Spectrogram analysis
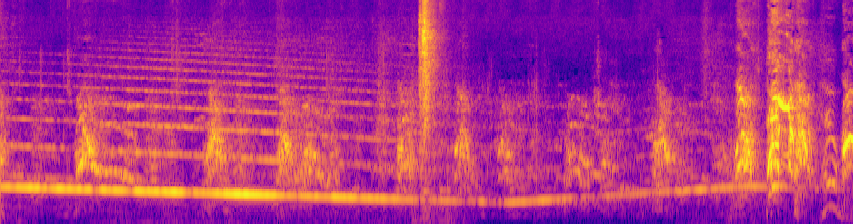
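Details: Several Yorkshire terriers howl at a sounding alarm: wavering, harmonic howls rise and fall in short bursts over a steady, slowly gliding alarm tone, with a louder, rougher outburst near the end.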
